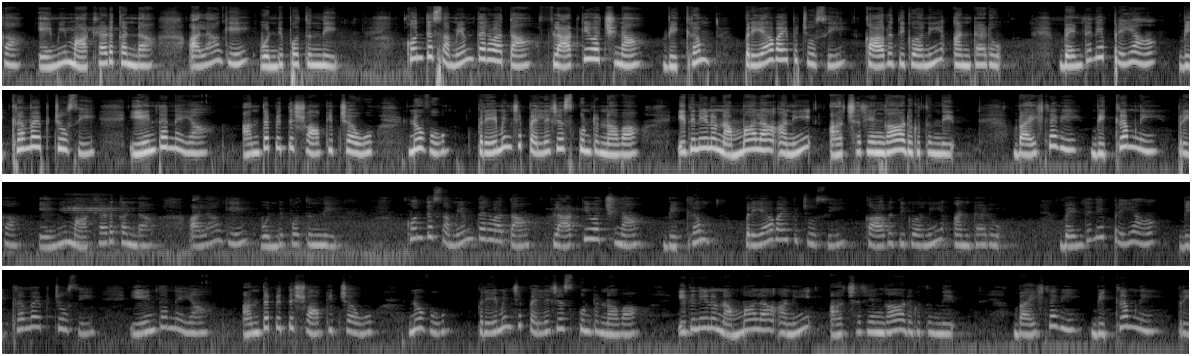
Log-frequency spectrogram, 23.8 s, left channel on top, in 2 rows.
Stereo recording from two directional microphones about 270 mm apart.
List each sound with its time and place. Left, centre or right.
0.0 s a woman's voice: left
